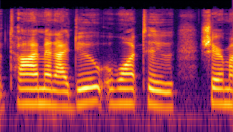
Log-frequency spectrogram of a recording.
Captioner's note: speaking french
